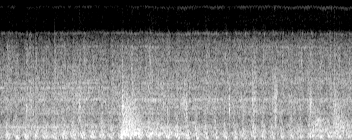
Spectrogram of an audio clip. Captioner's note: helicopter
